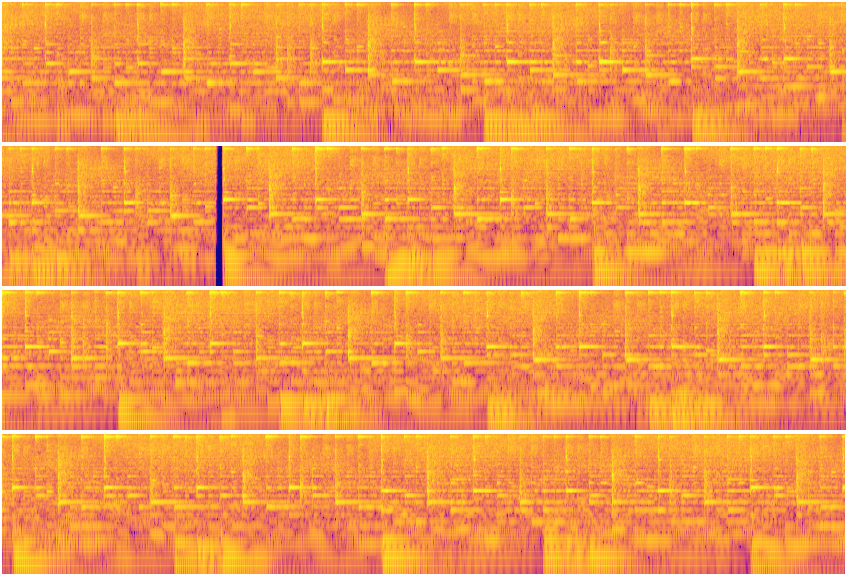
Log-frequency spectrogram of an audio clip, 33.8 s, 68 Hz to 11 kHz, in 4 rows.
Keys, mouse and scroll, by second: 0.1-0.8 click, 0.9-2.1 scroll down 1, 2.3 click, 2.8 scroll up 1, 3.4 click, 3.7-4.5 scroll down 1, 4.7-5.2 scroll down 1, 6.0 g, 6.4 click, 6.5-7.2 scroll up 1, 7.2 g, 7.7 click, 8.0-8.3 scroll up 1, 8.6 click, 9.1-9.9 scroll down 2, 9.5 click, 12.8-13.5 scroll down 1, 13.6 click, 13.9 scroll down 1, 15.1-15.6 click, 15.7 scroll down 1, 16.7 shift+a, 17.2 click, 17.4 b, 17.7-18.8 drag, 22.1 shift+a, 22.7 shift+a, 23.1 ctrl+s, 23.8 ctrl+s, 28.0 click, 28.3-30.9 typing, 28.8 click, 29.6 click, 30.1 click, 30.8 click, 31.3 scroll up 1, 32.0-32.6 drag, 33.6 ctrl+s.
